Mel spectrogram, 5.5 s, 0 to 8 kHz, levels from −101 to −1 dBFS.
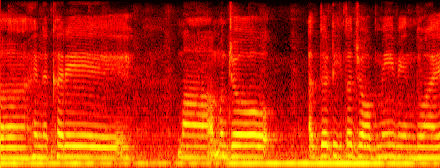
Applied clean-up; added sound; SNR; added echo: none; none; none; none.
